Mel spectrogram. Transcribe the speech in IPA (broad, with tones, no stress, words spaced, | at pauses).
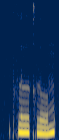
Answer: pʰlɤː˧kʰlo˩˦m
